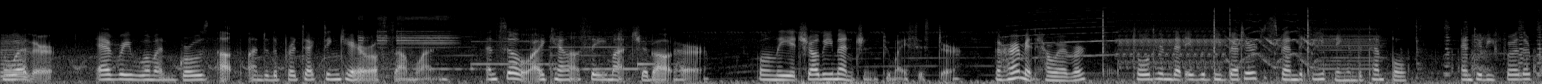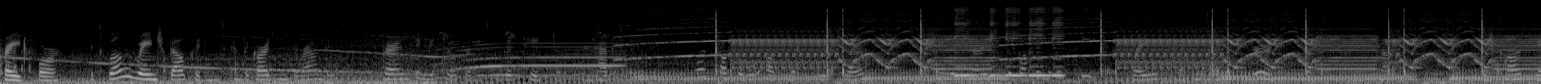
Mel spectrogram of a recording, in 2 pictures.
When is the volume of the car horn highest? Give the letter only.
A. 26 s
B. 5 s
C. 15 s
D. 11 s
A.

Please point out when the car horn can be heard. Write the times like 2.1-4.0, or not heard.
3.5-4.6, 14.4-15.4, 24.9-26.1.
